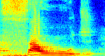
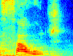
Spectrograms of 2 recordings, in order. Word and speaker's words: saúde: Não é o U, logo essa é a sílaba tônica.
